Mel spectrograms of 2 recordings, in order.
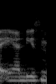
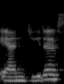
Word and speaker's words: Andes: That one thing I wanted to point out that I just thought was funny is they both mispronounced the Andes Mountains as the Anditas and then the Andreas Mountains.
